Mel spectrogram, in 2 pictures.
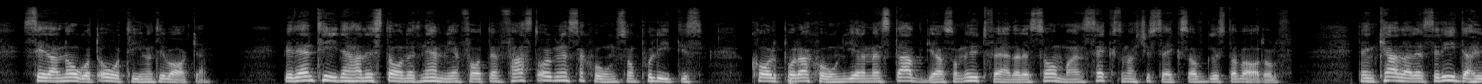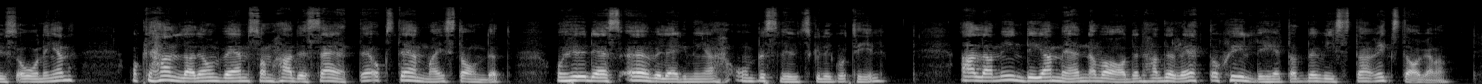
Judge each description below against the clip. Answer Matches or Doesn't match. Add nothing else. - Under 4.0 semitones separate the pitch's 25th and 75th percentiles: Doesn't match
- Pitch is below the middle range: Doesn't match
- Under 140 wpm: Matches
